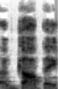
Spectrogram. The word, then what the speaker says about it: agape: and again worse pronounced agape it's a Greek word alright and remember we're still talking about the younger dr.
